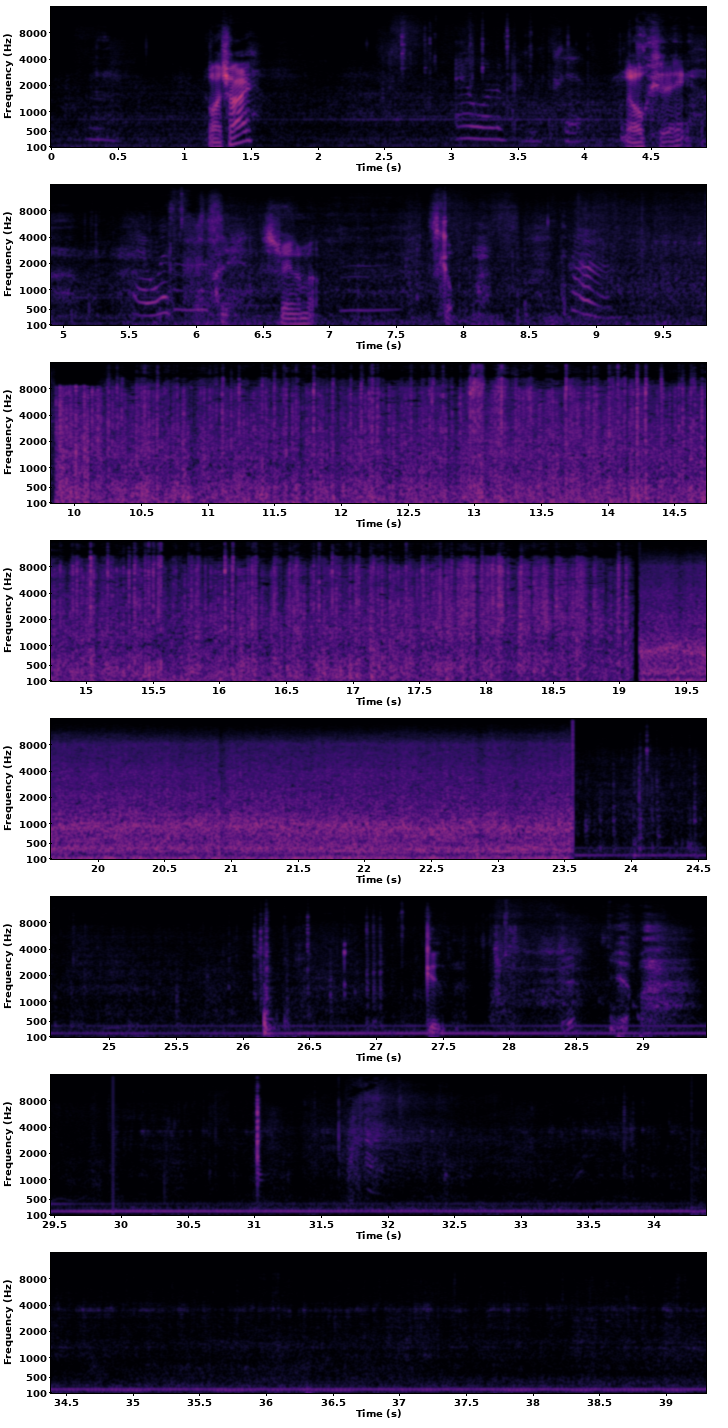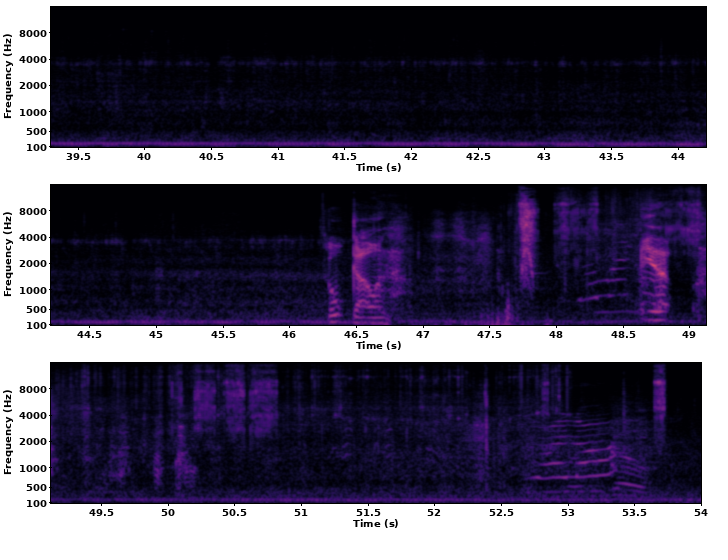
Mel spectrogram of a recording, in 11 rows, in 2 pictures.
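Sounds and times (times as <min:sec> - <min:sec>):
boat engine running fast: 0:00.0 - 0:54.0
low hum: 0:00.0 - 0:54.0
wind noise on microphone: 0:07.1 - 0:23.6, 0:47.0 - 0:53.9.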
